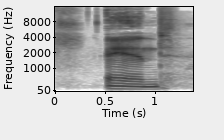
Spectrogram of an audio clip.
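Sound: dog barking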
